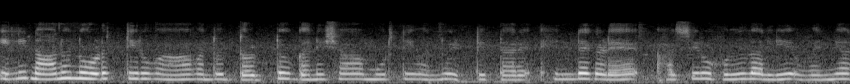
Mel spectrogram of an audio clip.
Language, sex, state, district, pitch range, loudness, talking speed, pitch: Kannada, female, Karnataka, Raichur, 230-255 Hz, -17 LUFS, 85 wpm, 240 Hz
